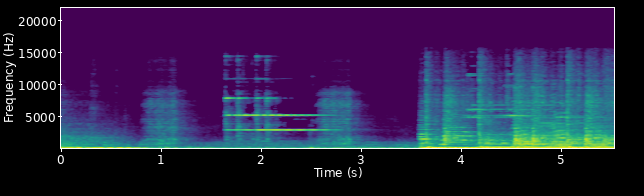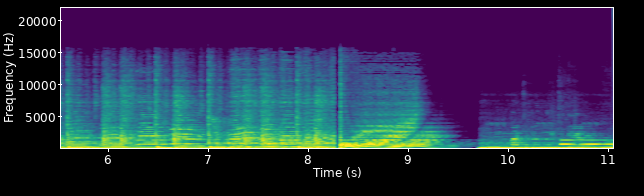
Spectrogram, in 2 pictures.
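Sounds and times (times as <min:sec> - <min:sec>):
high ringing tones: 0:01.6 - 0:02.7
film soundtrack music: 0:03.6 - 0:11.0.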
